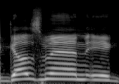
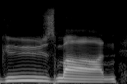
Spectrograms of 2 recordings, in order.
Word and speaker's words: Guzman: But yeah, Guzman Gomez. I guarantee that's like how like 90% of Australians would say it. No one is calling this this company Gooseman. Like not a single person from Australia would be aware of the correct way to pronounce this.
